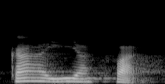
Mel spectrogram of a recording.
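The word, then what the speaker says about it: Καϊάφας: Veja a palavra Caiafás. Essas duas vogais, A e I, em princípio formariam um ditongo, mas o trema colocado sobre o iota desfaz esse ditongo.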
